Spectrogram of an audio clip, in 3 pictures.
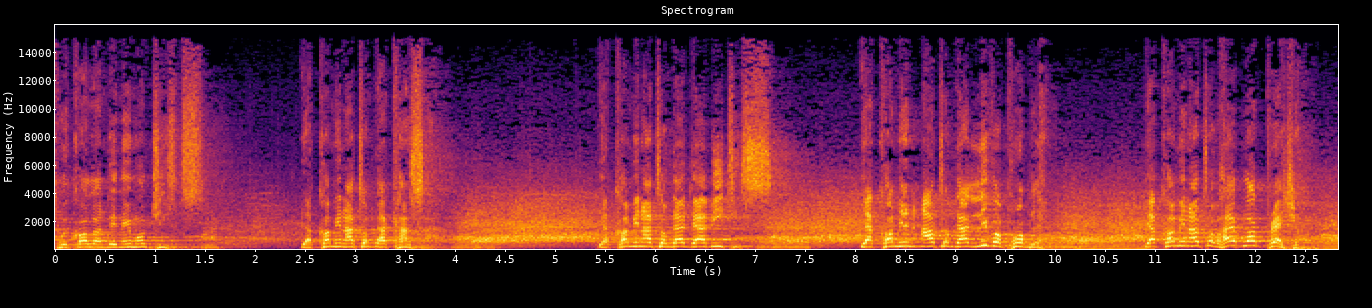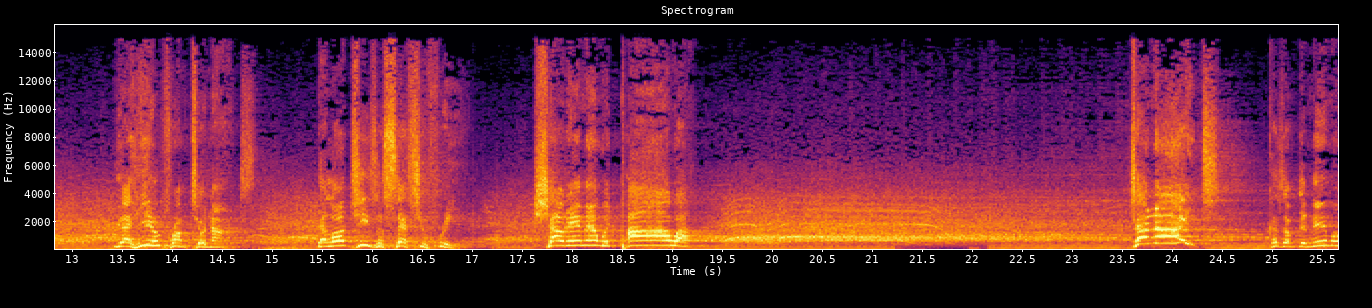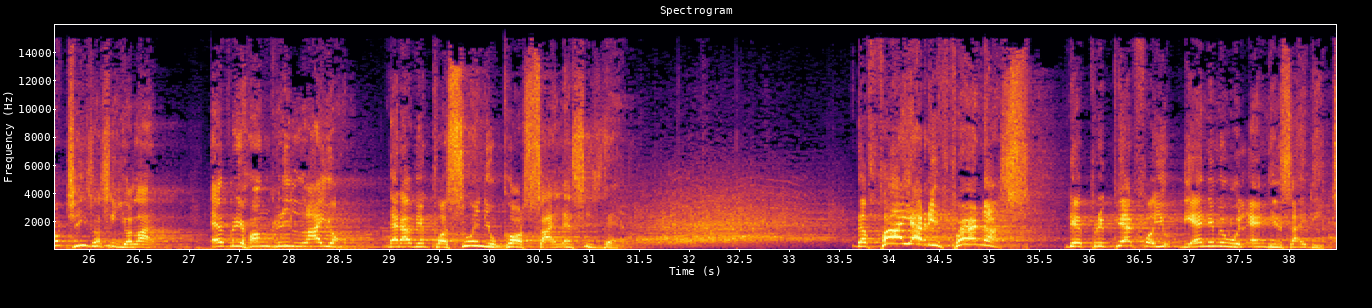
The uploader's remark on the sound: Kingdom Life 2023 World Conference Opening Service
